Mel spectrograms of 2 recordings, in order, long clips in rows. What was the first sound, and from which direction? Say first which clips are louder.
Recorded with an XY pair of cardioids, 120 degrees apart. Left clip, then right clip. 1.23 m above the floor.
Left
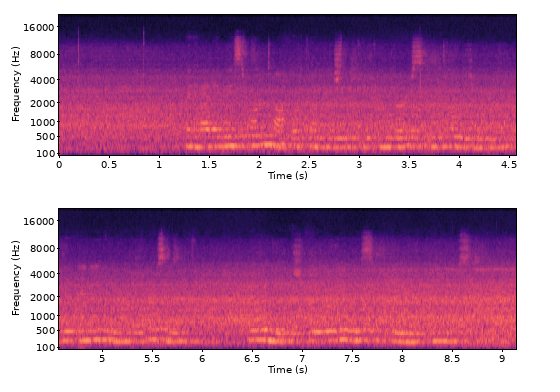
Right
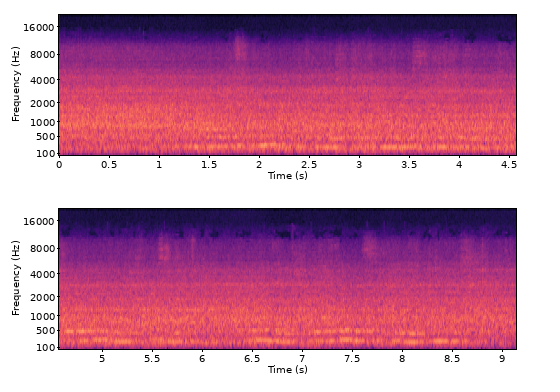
A woman speaking: right 3 dB; 35° left.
